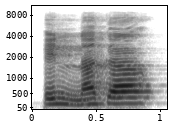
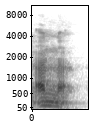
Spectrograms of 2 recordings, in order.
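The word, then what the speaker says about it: إنّ: atau innaka ini kaidah kalau ada qala maka yang datang setelah qala pasti Inna ya qala pasti Inna bukan anak Ya baik jadi Sesungguhnya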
